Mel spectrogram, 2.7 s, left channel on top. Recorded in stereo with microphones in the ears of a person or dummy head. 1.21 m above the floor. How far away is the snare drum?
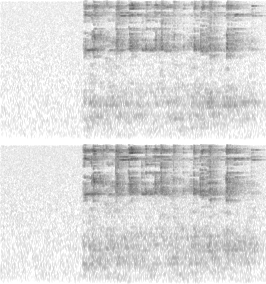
I don't hear a snare drum.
